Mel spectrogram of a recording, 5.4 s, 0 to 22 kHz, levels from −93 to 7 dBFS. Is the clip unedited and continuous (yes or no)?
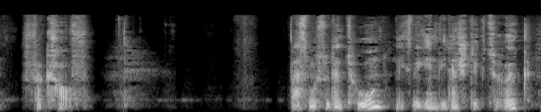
no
